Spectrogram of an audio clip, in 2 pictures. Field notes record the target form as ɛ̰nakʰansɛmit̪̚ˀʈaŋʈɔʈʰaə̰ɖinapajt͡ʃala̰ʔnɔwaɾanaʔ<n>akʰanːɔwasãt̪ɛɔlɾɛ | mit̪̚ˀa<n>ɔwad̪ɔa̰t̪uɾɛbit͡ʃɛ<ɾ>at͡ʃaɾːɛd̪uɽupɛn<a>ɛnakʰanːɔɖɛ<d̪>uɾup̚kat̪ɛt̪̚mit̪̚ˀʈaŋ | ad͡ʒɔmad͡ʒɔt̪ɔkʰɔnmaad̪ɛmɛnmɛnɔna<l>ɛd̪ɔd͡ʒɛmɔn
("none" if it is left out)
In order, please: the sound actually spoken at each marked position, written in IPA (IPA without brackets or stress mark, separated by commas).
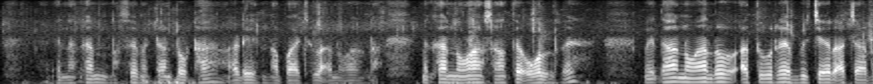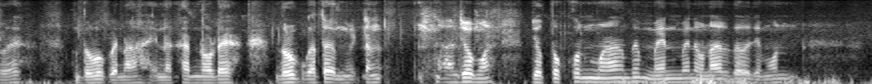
n, n, ɾ, a, d̪, ɾ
